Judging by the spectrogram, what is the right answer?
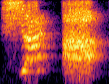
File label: boombox shut up; cstrike; jailbreak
